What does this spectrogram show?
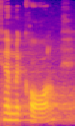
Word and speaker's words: chemical: Even you can see the word ch here, but the pronunciation of the word is chemical, which is the sound. Ch here sound, right? Chemical.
